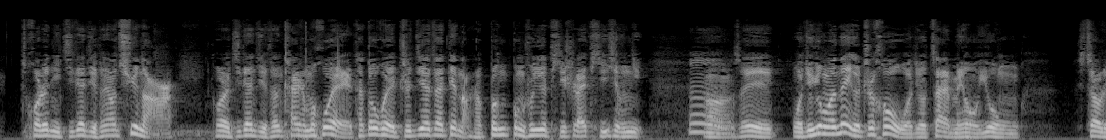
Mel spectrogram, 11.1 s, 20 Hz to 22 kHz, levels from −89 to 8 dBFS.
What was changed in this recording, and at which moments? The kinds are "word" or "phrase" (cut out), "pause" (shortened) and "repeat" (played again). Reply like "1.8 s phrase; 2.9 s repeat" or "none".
none

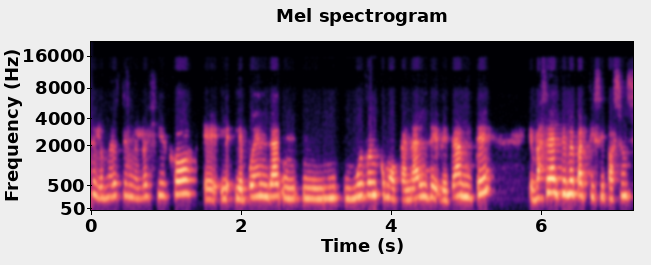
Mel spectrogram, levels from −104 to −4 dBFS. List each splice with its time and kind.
1.4 s pause; 2.5 s word

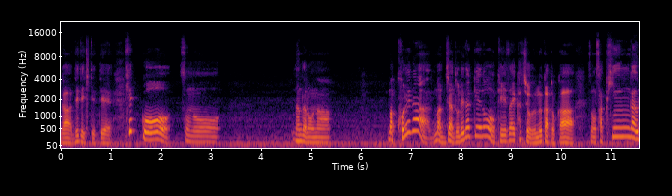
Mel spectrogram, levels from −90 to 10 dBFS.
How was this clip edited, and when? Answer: 1.3 s word

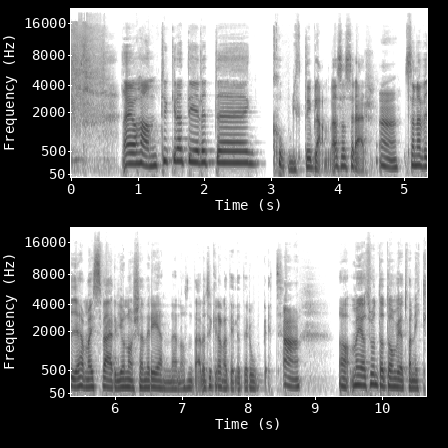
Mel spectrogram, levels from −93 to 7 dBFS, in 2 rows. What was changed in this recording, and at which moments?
2.9 s pause

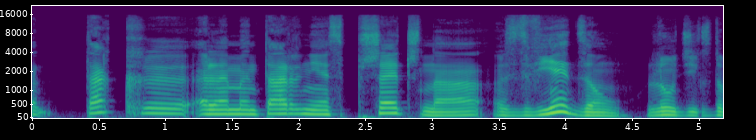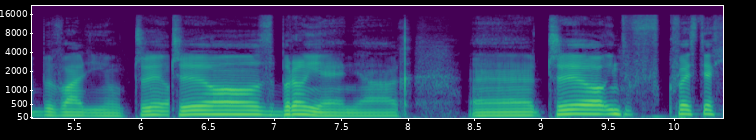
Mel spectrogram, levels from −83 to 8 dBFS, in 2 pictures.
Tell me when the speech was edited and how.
5.0 s word; 6.2 s phrase

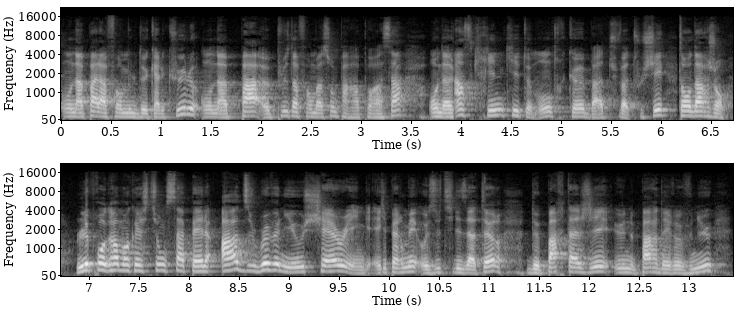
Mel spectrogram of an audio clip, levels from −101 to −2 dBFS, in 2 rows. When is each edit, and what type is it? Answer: 3.9 s word; 6.1 s pause

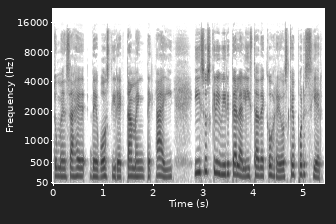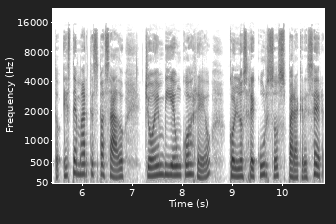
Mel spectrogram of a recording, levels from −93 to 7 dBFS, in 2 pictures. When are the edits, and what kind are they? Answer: none

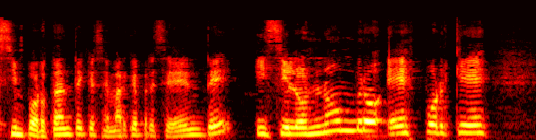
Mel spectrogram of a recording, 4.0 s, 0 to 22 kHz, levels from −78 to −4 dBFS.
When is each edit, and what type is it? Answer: 1.8 s pause

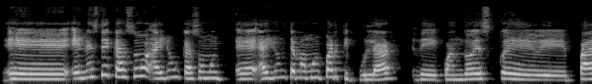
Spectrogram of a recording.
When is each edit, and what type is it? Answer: none

